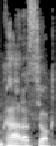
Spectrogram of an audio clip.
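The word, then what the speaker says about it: Karasjok: А на карте написано Карасьёк. Эдуард, город Пенза. Это действительно произношение такое? – Карасьёк, да. – Карасьёк. Да. Потому что я слышала только Карашок от слова хара.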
